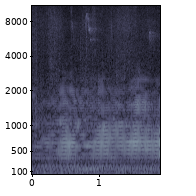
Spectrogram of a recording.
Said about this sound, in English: Overhead, a lone P-61 Black Widow fighter plane, piloted by Lieutenant Kenneth Schreiber, suddenly appeared. The plane, nicknamed Hard to Get, was there to provide a distraction to the Japanese guards.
